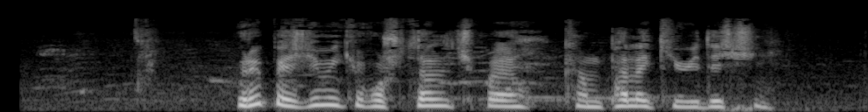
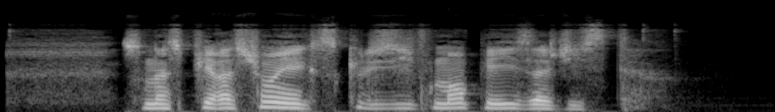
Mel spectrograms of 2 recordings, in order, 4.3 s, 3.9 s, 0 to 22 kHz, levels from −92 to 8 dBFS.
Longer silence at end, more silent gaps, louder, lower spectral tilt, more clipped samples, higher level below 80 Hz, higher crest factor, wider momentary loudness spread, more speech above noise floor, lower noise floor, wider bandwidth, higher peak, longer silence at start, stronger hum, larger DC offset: second, 0.5 s vs 0.65 s; neither; second, -23 LUFS vs -20 LUFS; first, -6 dB/octave vs -4.5 dB/octave; neither; second, -66 dBFS vs -58 dBFS; about the same, 18 dB vs 20 dB; about the same, 12 LU vs 11 LU; second, 32 dB vs 44 dB; second, -55 dBFS vs -65 dBFS; first, 10.5 kHz vs 9.4 kHz; second, -6 dBFS vs -2 dBFS; first, 1.2 s vs 0.2 s; neither; neither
